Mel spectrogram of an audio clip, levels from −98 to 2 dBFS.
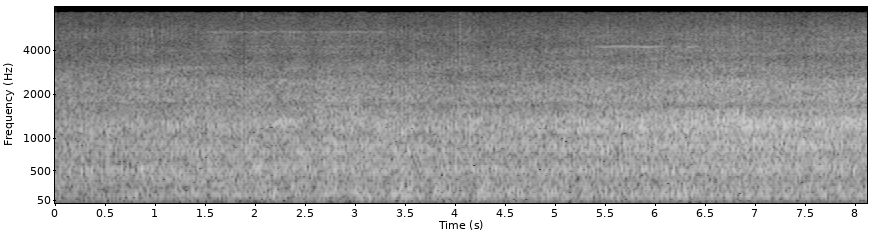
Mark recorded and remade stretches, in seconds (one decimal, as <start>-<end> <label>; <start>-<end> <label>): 0.0-1.5 recorded; 1.5-3.3 remade; 3.3-8.1 recorded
